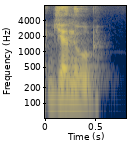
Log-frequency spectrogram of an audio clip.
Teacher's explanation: Dans certaines parties du Yémen et d'Oman, on fait une sorte de mix entre g et j, donc ça donne à peu près quelque chose comme Ganoub.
